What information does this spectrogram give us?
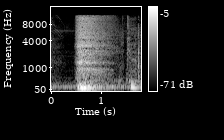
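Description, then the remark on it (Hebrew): A man's single heavy, drawn-out breath rushes out in despair, loud and airy, followed by a shorter breathy exhale with no talking. “כן, כך הוא נושם בכבדות.”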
